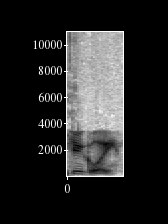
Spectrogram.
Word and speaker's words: Huguely: His last name, is it pronounced Huguely? Is that right, Matthew? Huguely. Huguely.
